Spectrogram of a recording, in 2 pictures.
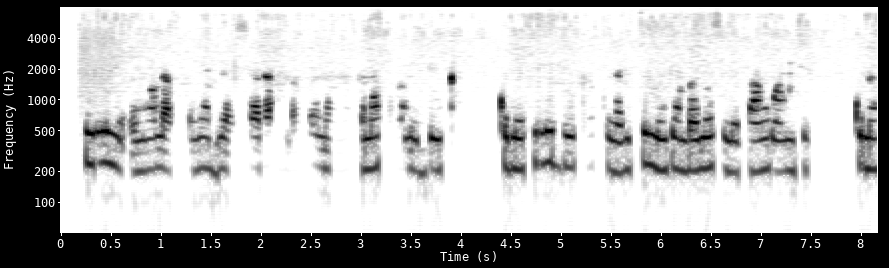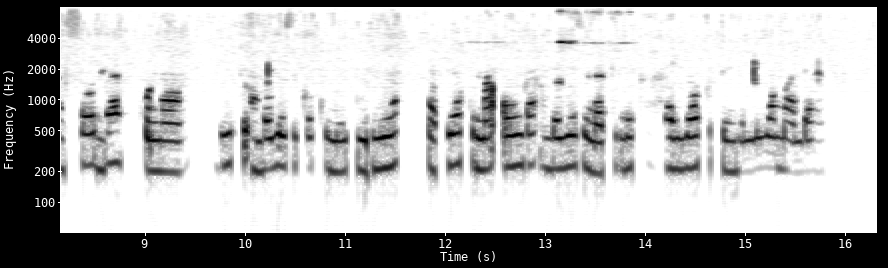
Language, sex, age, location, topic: Swahili, female, 25-35, Nakuru, finance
